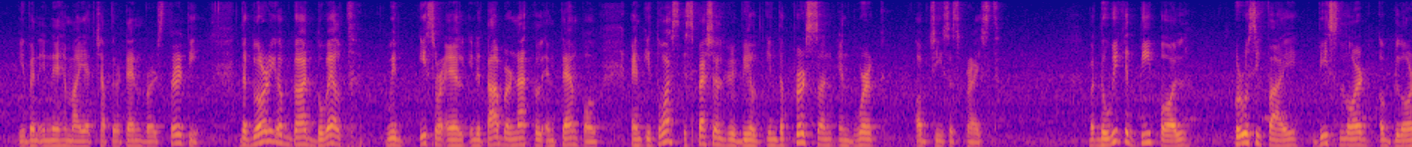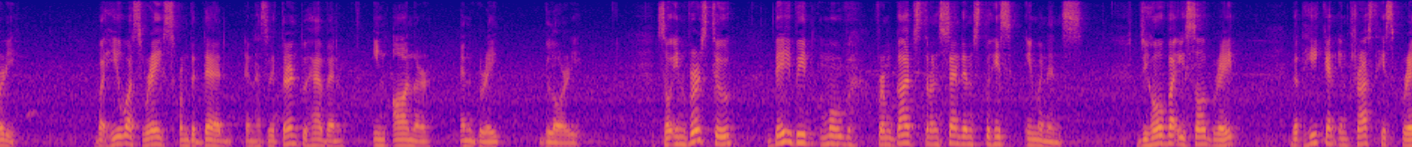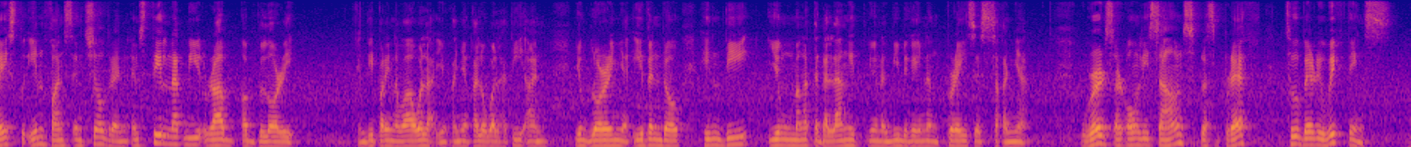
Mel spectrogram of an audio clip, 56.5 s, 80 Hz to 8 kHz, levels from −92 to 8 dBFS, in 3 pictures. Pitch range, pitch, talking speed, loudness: 105-140 Hz, 120 Hz, 130 wpm, -28 LUFS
